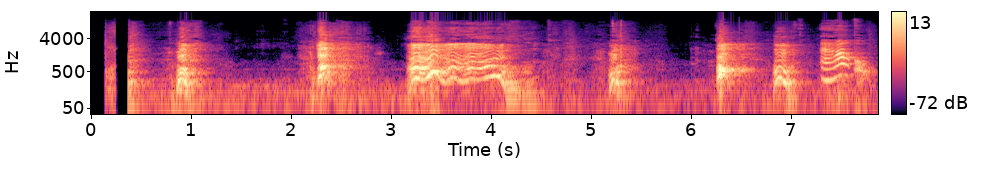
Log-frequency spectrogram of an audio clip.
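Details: Siberian Husky indoors giving loud short barks in spaced bursts, then a long wavering howl-like whine of about a second, followed by more sharp barks and a yodelling rise-and-fall vocal at the end.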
